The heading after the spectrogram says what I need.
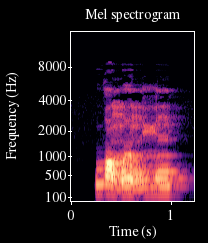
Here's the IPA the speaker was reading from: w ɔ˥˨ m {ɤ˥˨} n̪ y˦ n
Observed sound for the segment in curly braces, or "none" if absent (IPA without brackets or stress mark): ɤ˥˨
